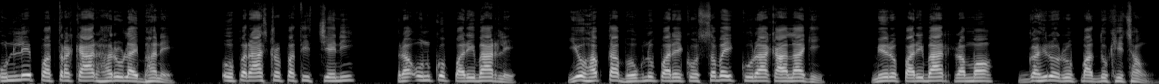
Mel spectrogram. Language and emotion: Nepali, neutral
